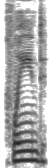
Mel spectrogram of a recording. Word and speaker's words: cleaned: Cleaned ends with D because clean finishes with a voiced N.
